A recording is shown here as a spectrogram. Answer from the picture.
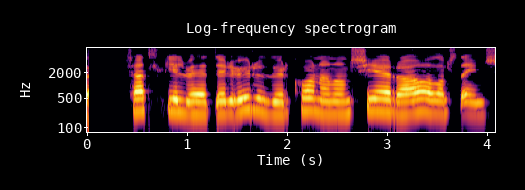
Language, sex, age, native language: Icelandic, male, 12, Icelandic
